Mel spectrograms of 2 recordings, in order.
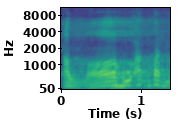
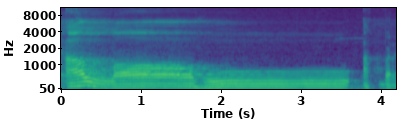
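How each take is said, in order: First: The vowels are kept short. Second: A vowel is stretched out long. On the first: The intention was finished before saying it. The speaker calls it right. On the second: The speaker is still finishing the intention while saying it. The speaker calls it wrong.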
